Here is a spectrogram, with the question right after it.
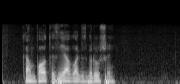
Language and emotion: Russian, neutral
